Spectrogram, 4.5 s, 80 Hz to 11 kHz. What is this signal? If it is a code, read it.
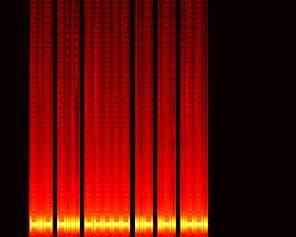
Morse code, heard as a keyed tone, about 36 wpm, 700 Hz. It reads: KB0URP
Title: USA Call Signs - 6 Characters - 8x Character Spacing - 35wpm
